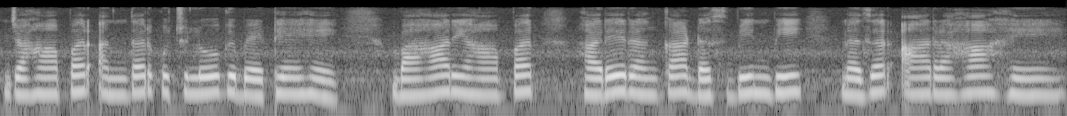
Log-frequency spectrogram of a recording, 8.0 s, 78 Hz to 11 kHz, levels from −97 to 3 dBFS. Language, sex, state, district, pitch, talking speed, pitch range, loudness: Hindi, female, Rajasthan, Jaipur, 205 Hz, 140 wpm, 195-215 Hz, -19 LUFS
